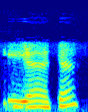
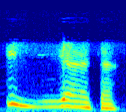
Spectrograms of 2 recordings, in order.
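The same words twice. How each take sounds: First: The y sound is short and not doubled. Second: The y sound is held and pressed too hard. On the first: "we do not say iyaka" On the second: "nor do we overemphasize by saying iyaka"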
